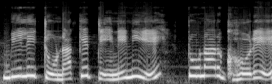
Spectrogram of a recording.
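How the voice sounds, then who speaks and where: A woman's voice: high voice, animated, normal speed, no echo, soft background music. A woman narrating a scripted fairy-tale cartoon as a storyteller.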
